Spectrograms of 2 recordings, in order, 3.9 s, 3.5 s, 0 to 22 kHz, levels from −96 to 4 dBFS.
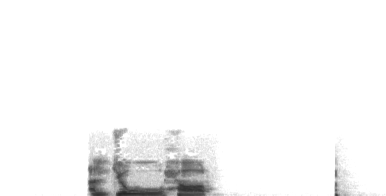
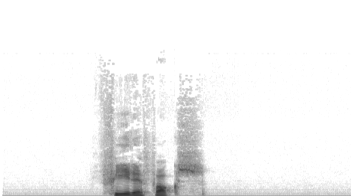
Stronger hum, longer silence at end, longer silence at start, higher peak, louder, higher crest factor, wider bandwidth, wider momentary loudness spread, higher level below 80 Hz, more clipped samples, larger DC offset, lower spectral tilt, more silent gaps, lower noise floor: second, none vs 50 Hz at -60 dBFS; second, 0.5 s vs 1.5 s; second, 0.9 s vs 1.05 s; about the same, -2 dBFS vs -4 dBFS; first, -17 LUFS vs -22 LUFS; about the same, 18 dB vs 22 dB; second, 7.6 kHz vs 10.5 kHz; first, 22 LU vs 14 LU; about the same, -56 dBFS vs -60 dBFS; neither; neither; about the same, -8.5 dB/octave vs -7.5 dB/octave; neither; first, under -90 dBFS vs -66 dBFS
